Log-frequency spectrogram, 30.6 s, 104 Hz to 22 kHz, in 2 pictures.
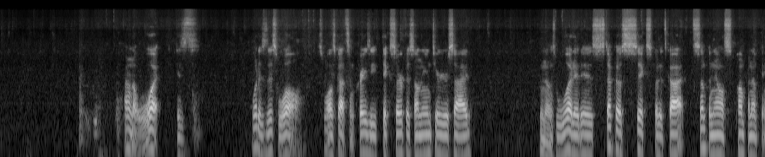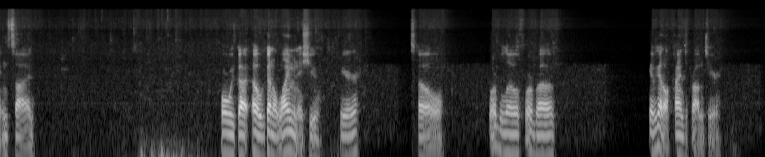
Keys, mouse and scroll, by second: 2.1 click, 6.0 click, 6.3 click, 11.1 click, 12.5 click, 17.2 click, 18.5 click, 21.9 ctrl+i, 23.7 shift+i, 24.6 shift+u, 25.7 shift+u, 26.5 shift+i, 27.0 shift+i, 29.3 shift+u, 30.3 shift+i.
